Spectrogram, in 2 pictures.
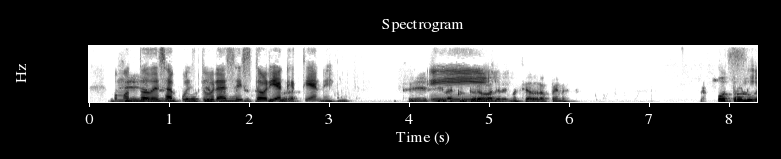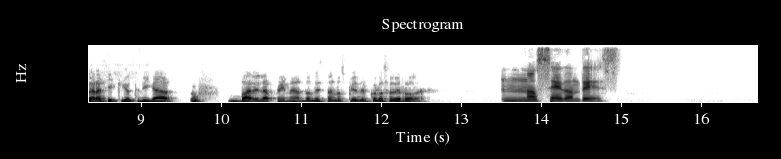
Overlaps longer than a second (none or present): present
